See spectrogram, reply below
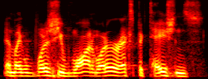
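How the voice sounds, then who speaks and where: A man's voice: medium pitch, level tone, a little fast, low-quality recording. Rambling, blunt male podcast co-host. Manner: rambling, blunt, heavy use of filler "like". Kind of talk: casual podcast critique.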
